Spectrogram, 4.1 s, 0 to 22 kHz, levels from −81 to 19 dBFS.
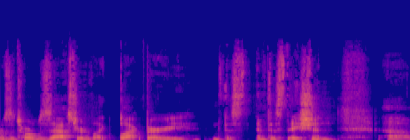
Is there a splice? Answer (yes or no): no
